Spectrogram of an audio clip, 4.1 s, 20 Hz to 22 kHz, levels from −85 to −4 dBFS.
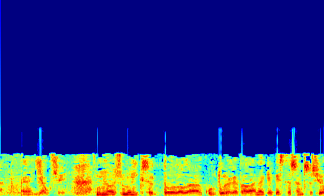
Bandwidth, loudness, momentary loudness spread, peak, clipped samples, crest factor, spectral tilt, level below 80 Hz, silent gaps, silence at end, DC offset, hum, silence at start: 7.4 kHz; -12 LUFS; 4 LU; 0 dBFS; under 0.1%; 12 dB; -6 dB/octave; -40 dBFS; none; 0 s; under 0.1%; none; 0 s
